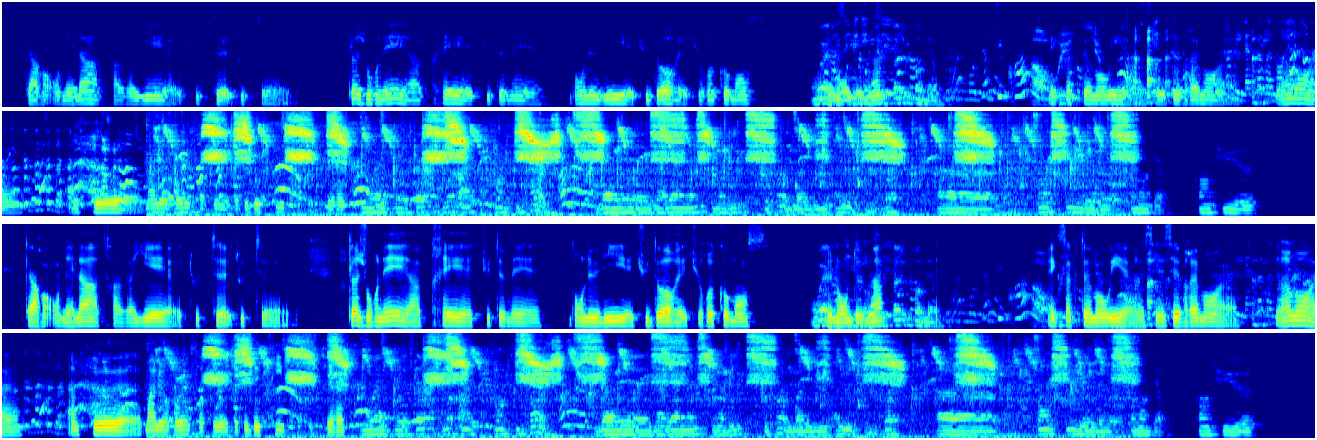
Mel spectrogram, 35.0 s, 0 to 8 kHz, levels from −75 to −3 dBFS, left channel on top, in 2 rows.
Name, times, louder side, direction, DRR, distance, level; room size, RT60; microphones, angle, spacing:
voice 1, 0.3-2.4 2.8-3.8 4.1-4.3 4.6-6.3 6.6-7.2 7.6-10.2 11.0-11.8 13.9-16.5 17.0-17.8 18.4-21.3 21.6-22.1, right 6 dB, 80° right, 0.3 m, -36 dB
sound 1, 10.8-24.3 24.6-25.5, left 4 dB, 40° left, 0.5 m, -45 dB
voice 2, 10.8-12.5 14.2-14.3 14.7-15.0 22.3-24.9 25.4-29.5 29.9-30.8 31.3-33.0 33.4-34.1, right 2 dB, 50° right, 1.9 m, -44 dB
sound 2, 19.4-32.6, left 5 dB, 65° left, 0.9 m, -29 dB
5.6 x 3.1 x 2.4 m
head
